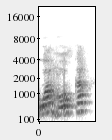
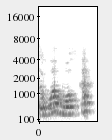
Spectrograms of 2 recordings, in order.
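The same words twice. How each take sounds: First: It is said with a statement tune. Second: It is said with a questioning tune. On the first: It states that the water is boiling. "It's water boiling. But the way the tone is" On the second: It asks whether the water is boiling. "Is water boiling?"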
